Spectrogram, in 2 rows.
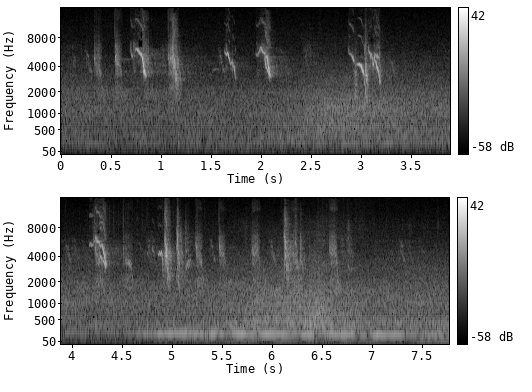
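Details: Sparrows arriving to get fed on 11 April 2022 along the way out: clusters of quick, high, slightly descending chirps in the first half, sparser later, with a low steady hum in the background.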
